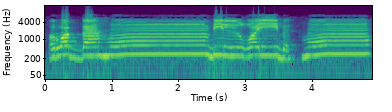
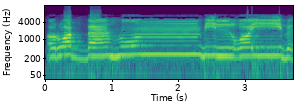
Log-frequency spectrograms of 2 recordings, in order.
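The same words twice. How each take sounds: First: ربہم بالغیب with a paper-thin gap in the lips so the meem drifts toward noon; very slow, lips barely parted on the meem of ربہم; paper-gap ikhfa. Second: ربہم بالغیب with lips joined and the hum kept on the lips; very slow, clear meem ikhfa before بالغیب. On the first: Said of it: "اگر میں اس کو paper gap سے بولتی ہوں". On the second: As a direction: keep the meem's hum on closed lips, not in the nose. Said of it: "lips کو join کرتے ہیں مگر ساؤنڈ کو لپس پر رکھتے ہیں". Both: Shown as a demonstration.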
